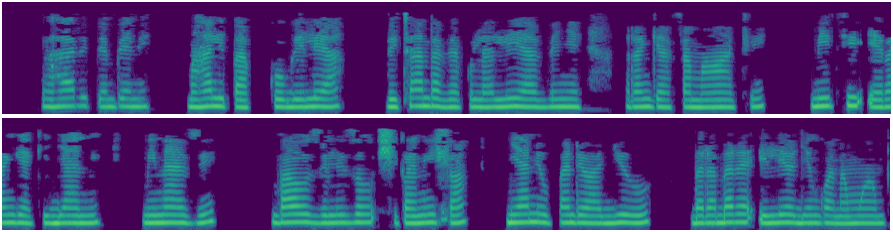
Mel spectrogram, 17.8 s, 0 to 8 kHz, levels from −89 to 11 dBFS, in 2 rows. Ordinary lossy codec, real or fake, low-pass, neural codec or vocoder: MP3, 24 kbps; real; 7.2 kHz; none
